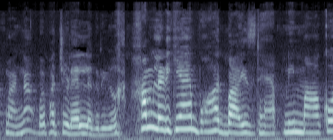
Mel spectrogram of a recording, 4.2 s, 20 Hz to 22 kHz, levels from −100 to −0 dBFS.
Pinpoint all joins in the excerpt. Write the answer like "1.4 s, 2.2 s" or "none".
1.5 s

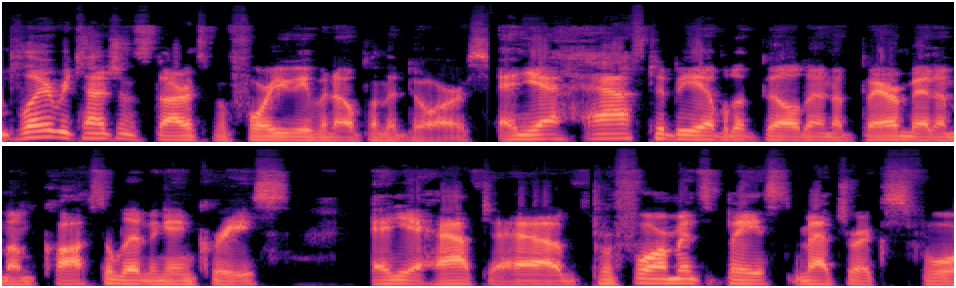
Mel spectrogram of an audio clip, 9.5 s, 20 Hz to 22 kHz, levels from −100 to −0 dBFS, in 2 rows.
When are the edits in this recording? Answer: 2.4 s, 7.7 s

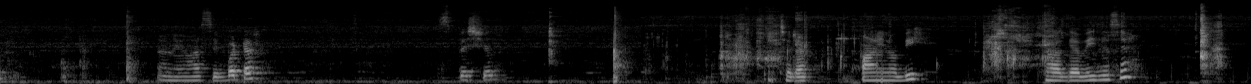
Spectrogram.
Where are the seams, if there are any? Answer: 6.3 s

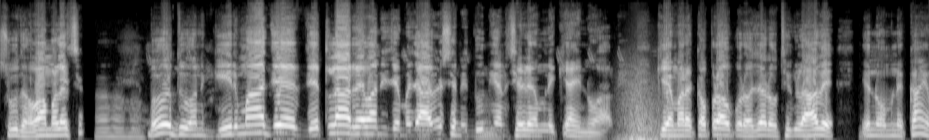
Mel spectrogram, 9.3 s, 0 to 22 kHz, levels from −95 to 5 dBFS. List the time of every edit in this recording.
6.4 s

